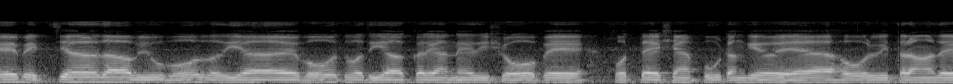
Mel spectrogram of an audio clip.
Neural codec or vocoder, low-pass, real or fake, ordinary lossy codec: none; none; real; none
